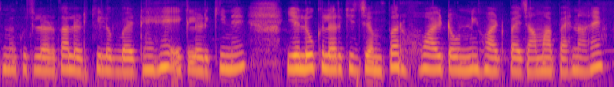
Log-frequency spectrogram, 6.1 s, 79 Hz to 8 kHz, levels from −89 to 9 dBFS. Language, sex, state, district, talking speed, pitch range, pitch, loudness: Hindi, female, Uttar Pradesh, Jalaun, 215 wpm, 190-215 Hz, 205 Hz, -23 LUFS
